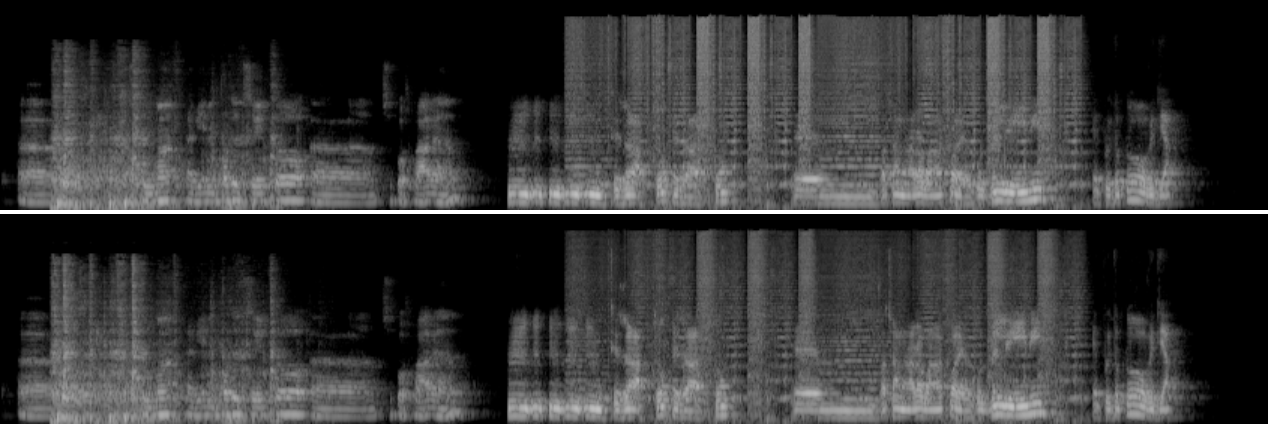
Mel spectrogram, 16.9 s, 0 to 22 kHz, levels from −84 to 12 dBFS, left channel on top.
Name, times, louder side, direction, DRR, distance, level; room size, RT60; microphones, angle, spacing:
voice 1, 0.2-1.2 1.6-6.1, equal, 20° left, 0 dB, 3.5 m, -30 dB
sound 1, 0.6-4.1 4.4-4.5, right 1 dB, 90° right, 3.0 m, -29 dB
voice 2, 6.8-9.8 10.6-14.0 14.6-15.6, right 1 dB, 45° right, 6 dB, 1.3 m, -22 dB
sound 2, 7.5-14.4, left 7 dB, 40° left, 2.7 m, -29 dB
13.0 x 8.4 x 9.2 m, 0.68 s
head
